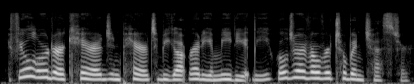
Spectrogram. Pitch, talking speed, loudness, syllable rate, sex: 245 Hz, 245 wpm, -16 LUFS, 7.4 syllables/s, female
